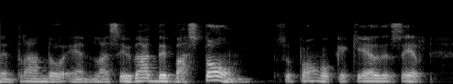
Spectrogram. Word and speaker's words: Bastogne: en la ciudad de Bastogne, supongo que quiere decir, es francés, se escribe con GN, pero supongo que quiere decir Bastogne.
